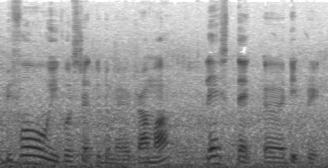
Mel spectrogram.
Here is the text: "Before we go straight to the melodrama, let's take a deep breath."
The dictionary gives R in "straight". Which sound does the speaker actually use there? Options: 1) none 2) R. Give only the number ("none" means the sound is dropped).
2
